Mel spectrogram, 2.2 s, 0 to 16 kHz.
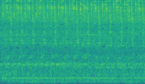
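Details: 2010 Chrysler 300C at idle: steady idle with a light, rapid tapping on top and a faint constant hum; an engine knock, source not pinned down, with a misfire also mentioned.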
